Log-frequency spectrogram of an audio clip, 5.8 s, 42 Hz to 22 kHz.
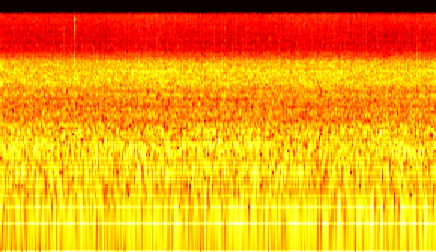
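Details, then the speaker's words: GMC 3500 454 V8 idling with valve cover off, mid valve adjustment: quick light metallic ticking over the idle; rockers found really tight and out of adjustment, each set a quarter turn past where the tick goes away. "there we go yeah these are really really bad really really tight there it goes away quarter turn"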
